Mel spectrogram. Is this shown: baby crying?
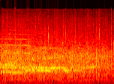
no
